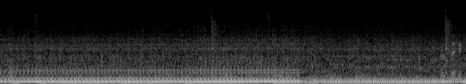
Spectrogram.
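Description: A motorcycle engine hums steadily on a ride, then its tone drops and shifts as the rider changes up a gear and the bike carries on. The engine is loud, close and unbroken throughout, with no speech.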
